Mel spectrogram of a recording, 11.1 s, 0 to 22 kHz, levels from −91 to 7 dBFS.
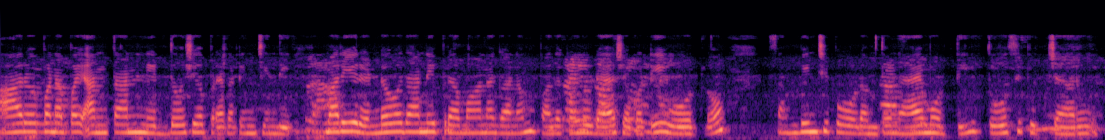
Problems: background conversations at intervals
